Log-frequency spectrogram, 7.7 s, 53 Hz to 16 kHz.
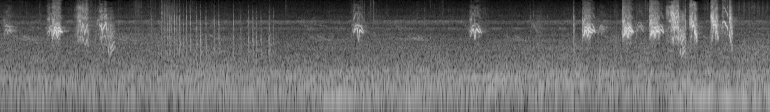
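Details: Several sparrows coming onto a raised platform at a Tenmangu shrine, 3 September 2022: scattered sharp chirps, then a quicker run of bright tweets near the end over a low background hiss.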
